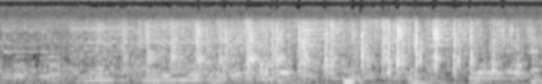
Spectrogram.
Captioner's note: piano plays; hooves trotting; ballroom music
